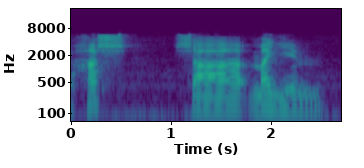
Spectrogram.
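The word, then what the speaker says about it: הַשָּׁמַיִם: So hash sha mayim, hash sha mayim. And here we have ham mayim. In modern Hebrew, this doubling is not generally observed. People are a bit sloppy with their pronunciation, but it should be done.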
